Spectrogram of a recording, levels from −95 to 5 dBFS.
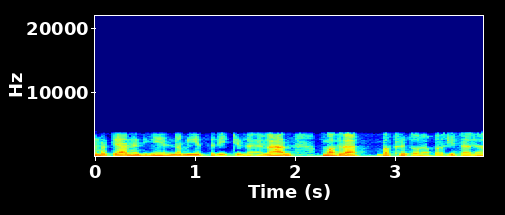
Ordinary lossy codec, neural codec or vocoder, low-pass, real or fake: none; codec, 16 kHz in and 24 kHz out, 1.1 kbps, FireRedTTS-2 codec; 3.6 kHz; fake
